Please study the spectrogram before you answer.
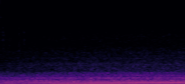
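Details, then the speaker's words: Electric cooling fan commanded on through a scan tool's active test; smooth constant whir with a steady low tone and no knocks or rattles, normal fan operation. "so you can activate the EGR uh you can activ activate um fan let electric fan so this is the fan of the car so if we activate it so it's going to do it now let's listen to it"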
